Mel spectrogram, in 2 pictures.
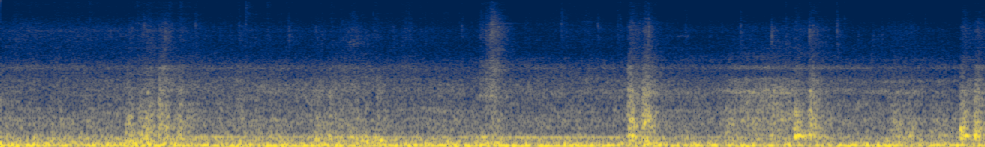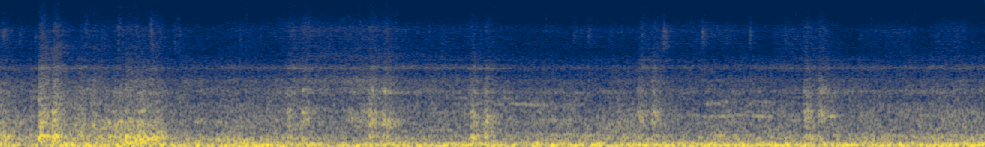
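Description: Train wheels clack over rail joints and points.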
